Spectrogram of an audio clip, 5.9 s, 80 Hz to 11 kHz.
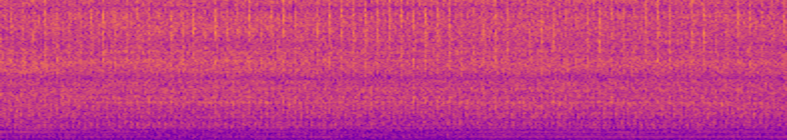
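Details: Kia Soul 2 with the 1.6 engine at cold idle: a steady, fast, sharp metallic ticking knock, roughly four per second, rides over the idle. Cold-start engine knock.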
